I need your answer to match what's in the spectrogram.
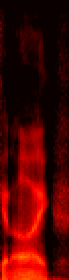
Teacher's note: the D elides with the vowel. It's a perfect illustration of how the sound that comes after a word can change how the end of that word is pronounced.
